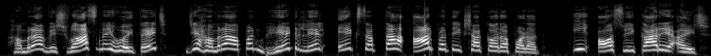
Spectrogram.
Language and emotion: Maithili, angry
